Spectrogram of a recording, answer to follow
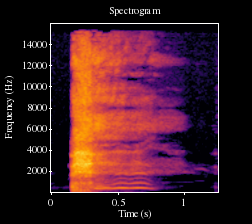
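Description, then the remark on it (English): A single sharp, loud sneeze: a sudden breathy burst followed by a short voiced, wavering tail, then quiet. “Kelsey says, OMG, is that your real sneeze?”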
